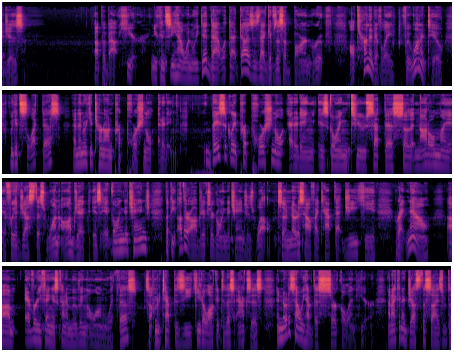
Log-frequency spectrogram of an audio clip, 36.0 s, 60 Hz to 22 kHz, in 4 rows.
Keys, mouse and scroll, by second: 2.9 middle click, 6.8 ctrl+z, 7.2 ctrl+z, 7.6 ctrl+z, 7.9 ctrl+z, 9.1 click, 12.3 click, 19.3 g.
